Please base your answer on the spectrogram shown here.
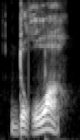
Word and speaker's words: droit: Droit. So final T not pronounced.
